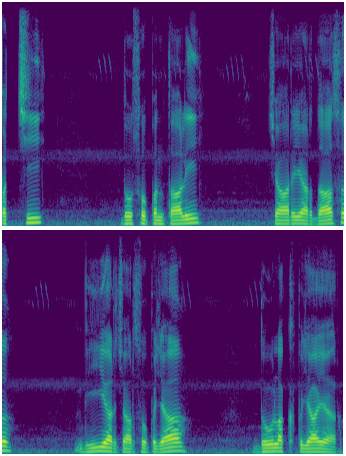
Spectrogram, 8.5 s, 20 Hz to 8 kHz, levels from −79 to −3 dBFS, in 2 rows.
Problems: background sounds at intervals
